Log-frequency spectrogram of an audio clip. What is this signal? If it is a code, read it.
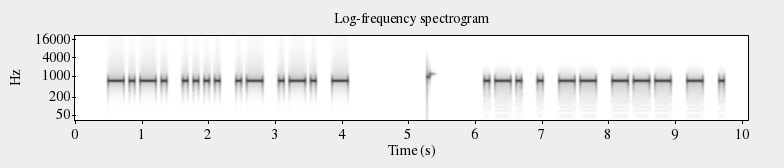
Morse code, heard as a keyed tone, about 16 wpm, 700 Hz. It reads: CHART REMOTE
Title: Sentences from Top 1300 Words - New Word Drill Alt - 15wpm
